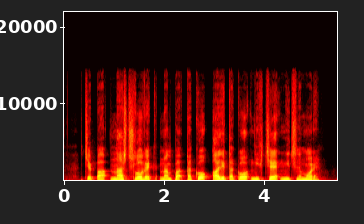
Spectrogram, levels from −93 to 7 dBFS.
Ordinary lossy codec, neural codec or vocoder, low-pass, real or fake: none; codec, 44.1 kHz, 2.6 kbps, SNAC; 14.4 kHz; fake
